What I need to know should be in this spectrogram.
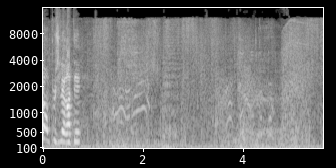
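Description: Fighting game music plays.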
